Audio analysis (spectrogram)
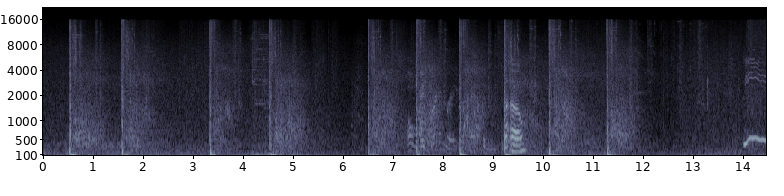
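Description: Gunfire in the video game Outriders: repeated sharp shots and short bursts at irregular intervals over a steady background hum, loud and close, with voices talking between the shots.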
